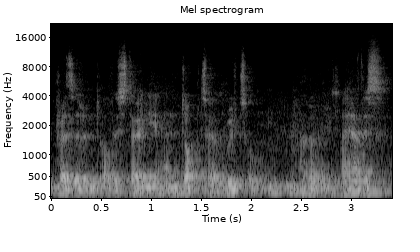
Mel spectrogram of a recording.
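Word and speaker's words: Rüütel: Rutel. I have this pronounced correct?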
